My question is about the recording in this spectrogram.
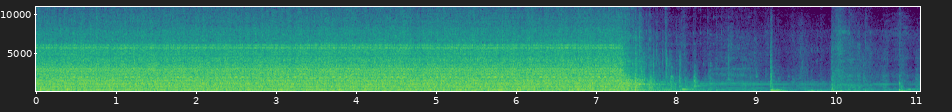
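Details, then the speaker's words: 1980 Peterbilt 359, Cat 3408 diesel left sitting for years: starter cranks at about three turns a second and never catches, then stops. Nothing comes out of the fuel return; crank no start, no fuel delivery. "Let me see if I get any fuel out of the return. Got nothing coming out of the return. That ain't good."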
